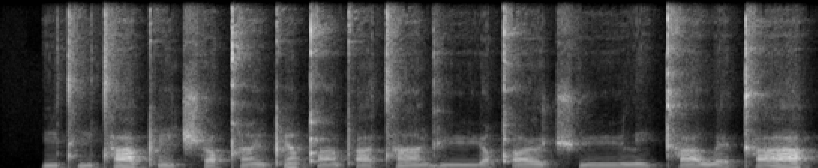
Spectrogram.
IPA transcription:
i tʰ i tʰ a pʼ ẽ t͡ʃʰ œ qʰ ẽ pʼ ẽ qʼ ã pʼ a tʰ ã ɡ yː qʼ œ t͡ʃʰ yː l i kʰ a w ɛ kʰ a

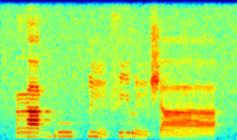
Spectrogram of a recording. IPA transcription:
ɣ a˦ ɡ͡b uː˦ k͡p ĩ˦˨ s i˦ l ĩ˨ ʃ aː˨

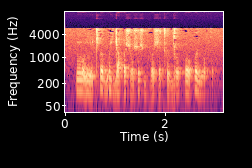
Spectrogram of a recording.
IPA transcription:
ŋ o˧˩˧ ɲ ə˩˧˩ cʰ ɵ˥˨ b ʊ˥˨ j ɟ ø˧˩ qʷ ə˧˩ ʃ o˨˦ ʃ ʊ˥˨ ʃ bʱ ɤ˩˧˩ ʃ ə˨˦ tʰ ʊ˧˩ ɟ ʊ˦ | o˧˩˧ p ɵ˥˨ ʎ o˧˩ k

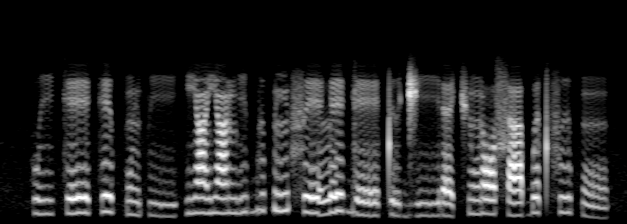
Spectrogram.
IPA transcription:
kʷ iː˨ k eː˧ k e˦ kʷ ĩ˨ p i˨ | j ã˧ j ã˧ ŋ i˦ b ɨ˦ p ĩ˦ f e˦˨ l e˦ ɡ eː˨ t ɨ˨ d͡ʒ iː˨ ɾ ɛ˨ t͡ʃ ũ˦ ɾ ɔ˦ s a˧ ɓ ə˦ t f ɨ˦ p ũ˨

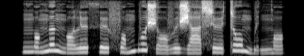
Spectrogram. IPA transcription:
ŋ ɔ˨ ŋ əː˦ ŋ ɔ˩ l ʏː˨ θ ʏː˨ f ɔ˨ m b o˥ ʃ ɔː˩ β ʏ˨ ʒ aː˩ s ʏː˨ t oː˦ m b e˩ ŋ͡m ɔ˨

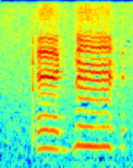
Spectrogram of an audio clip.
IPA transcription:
pʼ ɛ˥ ɡ ɗ ɛ̃ː˥ ʔ

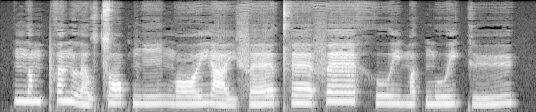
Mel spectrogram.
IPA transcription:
ŋ ɐ˥ m pʰ ɐ˥ n l ɐ˨˩ w t͡s ɔː˧ p̚ ŋ iː˨˧ ŋ ɔː˨˥ j aː˨˩ j f ɛː˨˥ t̪ʰ ɛː˧ f ɛː˥ h uː˧ j m ɐ˨ k̚ m uː˨˧ j k yː˨˥

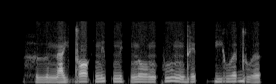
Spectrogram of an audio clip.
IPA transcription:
h ɯː˩ n a˩ j d ɔː˧ k̚ n i˥˨ p̚ n i˧˩ k̚ n oː˧˩ ŋ k uː˥˨ ŋ d e˧ t̚ | j u˧˥ ə̯ d u˩˧ ə̯

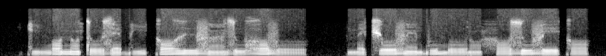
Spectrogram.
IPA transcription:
k i˨ ŋ ɔ˦ n ɔ̃˦ t o˨ z ɛ˨ b iː˨˦ k ɔ˦ ɣ ɨ˧ v ã˨ z u˨ ɣ ɔ˦ v oː˨ | m ɛ˨ t͡ʃ oː˦ v ɛ̃˧ b u˦ m oː˨ ɾ ɔ̃˨ h ɔ˧ z u˦ v eː˧ k ɔ˧

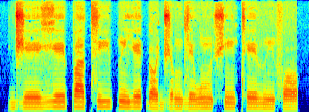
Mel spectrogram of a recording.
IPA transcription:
d͡ʒ eː˨ ɣ eː˦ p a˦ t͡s iː˦ p ĩ˦ j e˦ ɗ ɔ˨ d͡ʒ ɔ˨ ŋ z ɪ˨ w ũ˦˨ ʃ ĩ˦ tʰ e˦ β ĩ˨ f ɔ˨

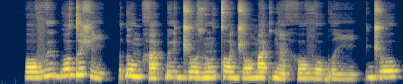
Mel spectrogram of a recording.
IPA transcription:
ɔ˨ v ɨ˦˨ b ɔ˦ d ə˦ ʃ i˨ | ɗ o˦˨ m h a˨ k͡p ɨ˧ d͡ʒ o˦˨ z ũ˦ t ɔ˧ d͡ʒ ɔ˦ m a˦ k ɡ ɛ̃˨ h o˧ v o˨ ɡʷ iː˨ | d͡ʒ o˦

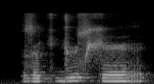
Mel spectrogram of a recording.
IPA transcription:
z ɯ c ɟ y z ʃ e r

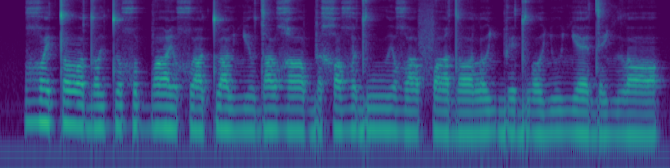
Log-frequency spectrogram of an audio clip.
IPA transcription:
ʁʷ ɪ t ɔ d ɔ i̯ tʷ ə χʷ ə b ɑ i̯ χʷ ɑ tʷ ɑ u̯ ʎ ɪ u̯ d ɑ u̯ ʁ ɑ b ɪ χ ɒ ʁʷ ɪ d w u i̯ ʁʷ ɑ f ɑ d ɒ l ɔ ʎ b ɪ d w ɔ ʎ u ʎ ɛ d ɛ ʎ l ɒ

